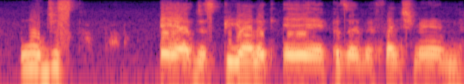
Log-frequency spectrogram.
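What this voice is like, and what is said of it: Poor put-on French accent. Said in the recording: “not a good French accent”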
